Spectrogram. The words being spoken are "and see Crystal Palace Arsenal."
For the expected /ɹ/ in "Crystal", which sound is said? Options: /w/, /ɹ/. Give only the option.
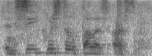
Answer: /w/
